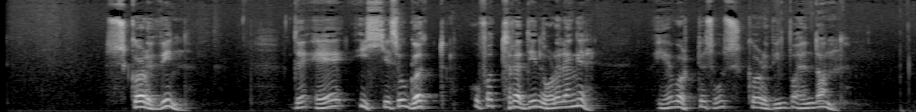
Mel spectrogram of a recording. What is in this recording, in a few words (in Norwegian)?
"skøLvin", Numedalsmål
